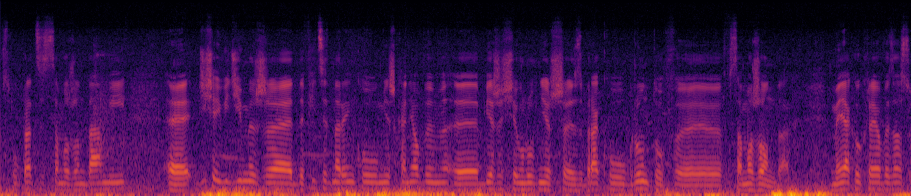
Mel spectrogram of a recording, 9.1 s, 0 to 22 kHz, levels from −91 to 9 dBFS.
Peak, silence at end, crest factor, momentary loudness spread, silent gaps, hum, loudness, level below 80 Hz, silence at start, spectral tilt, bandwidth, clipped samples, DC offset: -6 dBFS; 0 s; 20 dB; 9 LU; none; none; -32 LUFS; -28 dBFS; 0 s; -5 dB/octave; 12 kHz; under 0.1%; under 0.1%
